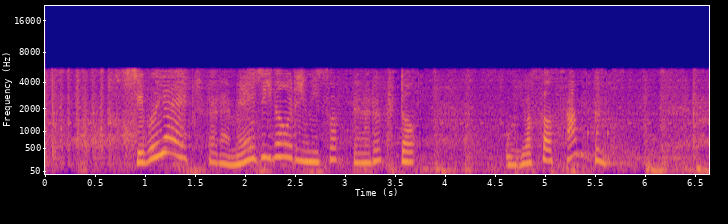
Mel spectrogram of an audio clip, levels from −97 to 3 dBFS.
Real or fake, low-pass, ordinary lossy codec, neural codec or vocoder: fake; 5.4 kHz; none; codec, 16 kHz, 1.1 kbps, Voila-Tokenizer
